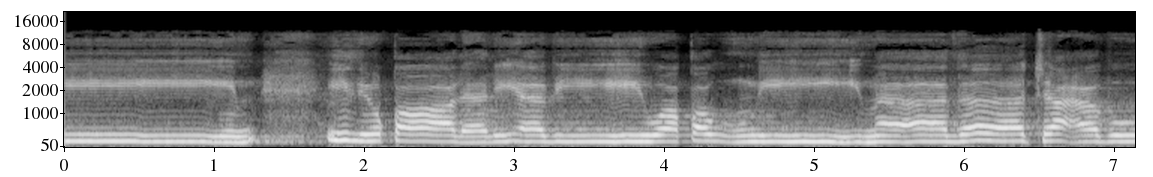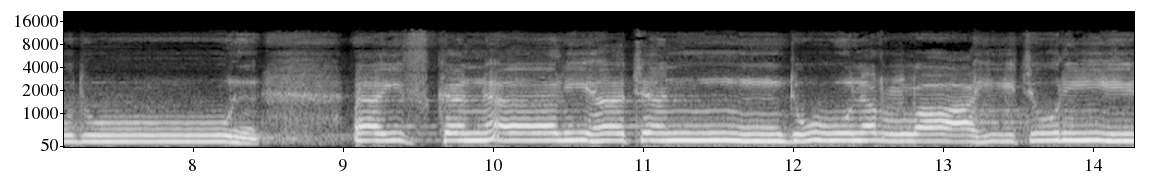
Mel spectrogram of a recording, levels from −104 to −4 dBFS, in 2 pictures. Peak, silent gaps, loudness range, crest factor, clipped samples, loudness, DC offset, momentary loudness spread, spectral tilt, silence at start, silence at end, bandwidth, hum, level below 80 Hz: -8 dBFS; none; 3 LU; 10 dB; under 0.1%; -18 LUFS; under 0.1%; 5 LU; -8.5 dB/octave; 0 s; 0 s; 11.5 kHz; none; -52 dBFS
